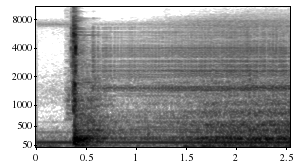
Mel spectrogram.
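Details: Hybrid Fire Free Heat Machine model 150 outdoor wood boiler, over 10 years old, temperature set at 170: a sharp click, then a steady low hum with a faint fixed tone as the blower spins up and runs evenly; blower running normally.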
